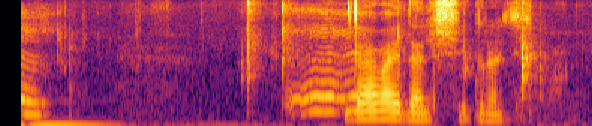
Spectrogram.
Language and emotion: Russian, neutral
